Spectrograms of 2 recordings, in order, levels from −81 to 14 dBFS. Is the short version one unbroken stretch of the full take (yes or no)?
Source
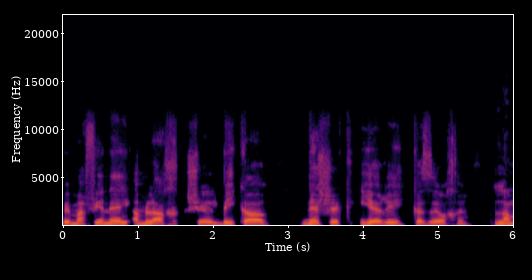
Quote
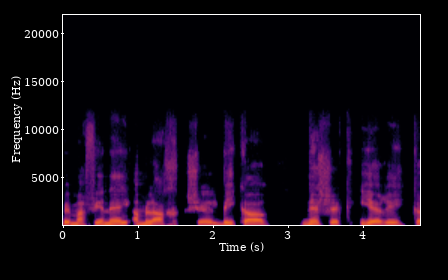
yes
